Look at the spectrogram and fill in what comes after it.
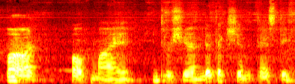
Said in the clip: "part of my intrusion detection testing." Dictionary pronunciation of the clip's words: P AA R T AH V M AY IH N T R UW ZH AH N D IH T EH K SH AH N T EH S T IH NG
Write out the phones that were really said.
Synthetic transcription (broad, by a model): P AA R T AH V M AY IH N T R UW SH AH N D IH T EH K SH AH N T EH S T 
